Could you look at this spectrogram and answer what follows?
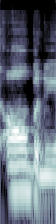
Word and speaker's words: Albany: He would know it's pronounced Albany if he'd actually been there.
